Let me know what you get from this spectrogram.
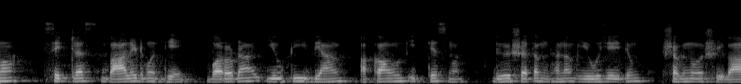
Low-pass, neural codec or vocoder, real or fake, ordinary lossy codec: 7.2 kHz; codec, 16 kHz, 4 kbps, FunCodec, trained on LibriTTS, 50 frames a second; fake; none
